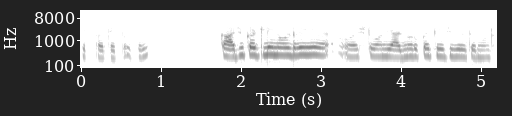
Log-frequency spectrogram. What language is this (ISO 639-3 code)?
kan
